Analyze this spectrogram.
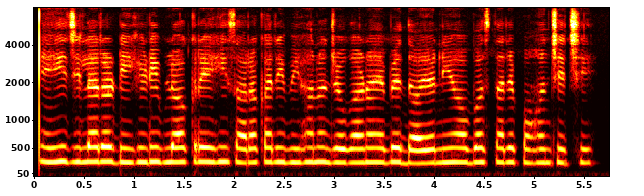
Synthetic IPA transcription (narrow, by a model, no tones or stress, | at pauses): eɦid͡ʒilːaɾɔɖiɦiɽiblɔkɾeːɦisɔɾɔkaɾibiɦɔnɔd͡ʒoɡaɽ̃ɔebed̪ɔjɔnijɔːbɔst̪ʰaɾepɔɦɔnt͡ʃit͡ʃʰi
